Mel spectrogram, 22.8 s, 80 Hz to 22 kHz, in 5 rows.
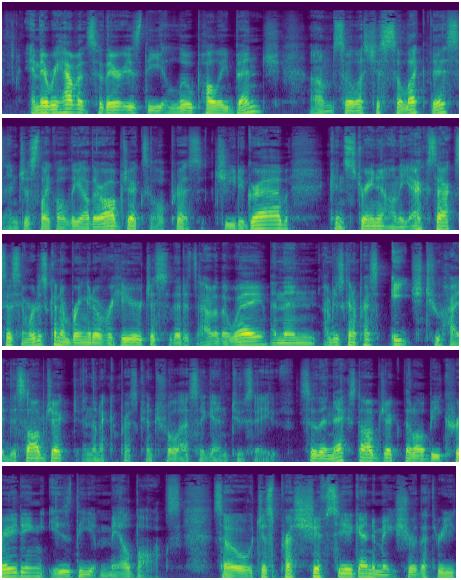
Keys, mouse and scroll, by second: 0.0-1.4 shift+middle drag, 1.4 scroll down 1, 1.5-2.7 middle drag, 2.7 a, 2.8-3.9 scroll down 2, 3.9 right click, 4.1-5.4 scroll down 2, 5.4 scroll up 2, 6.7 g, 9.8 scroll down 2, 10.0 g, 11.3-12.9 shift+middle drag, 12.9 h, 13.5 shift+middle click, 13.7-14.1 scroll up 1, 14.1 shift+middle click, 15.1 ctrl+s, 15.8-16.6 scroll up 1, 16.6-20.7 shift+middle drag, 20.7 click, 21.2 shift+c.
